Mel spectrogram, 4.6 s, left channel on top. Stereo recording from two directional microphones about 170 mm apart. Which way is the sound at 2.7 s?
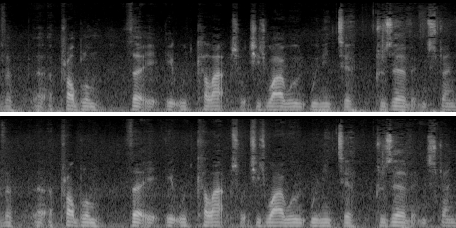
40° right (ahead or behind).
